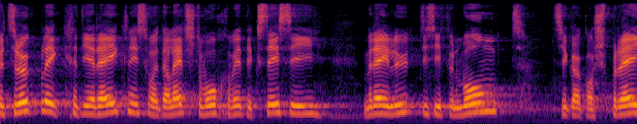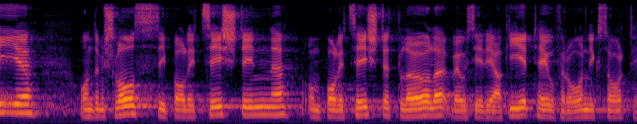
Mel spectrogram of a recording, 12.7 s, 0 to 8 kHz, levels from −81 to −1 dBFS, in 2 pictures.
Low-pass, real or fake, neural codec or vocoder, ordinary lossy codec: 7.2 kHz; real; none; none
